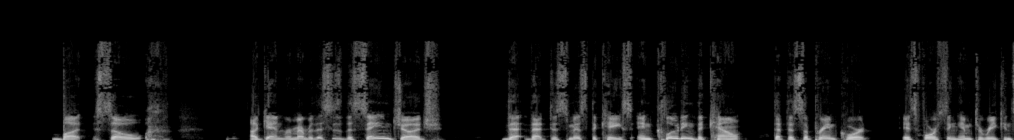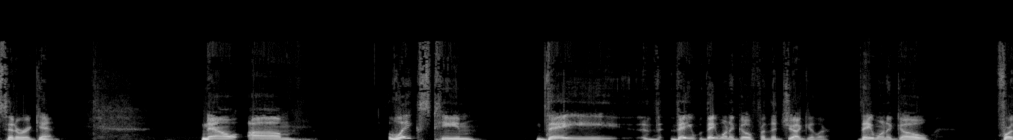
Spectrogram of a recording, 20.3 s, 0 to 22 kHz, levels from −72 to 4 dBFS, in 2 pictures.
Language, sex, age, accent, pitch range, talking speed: English, male, 30-49, American, 135-180 Hz, 135 wpm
